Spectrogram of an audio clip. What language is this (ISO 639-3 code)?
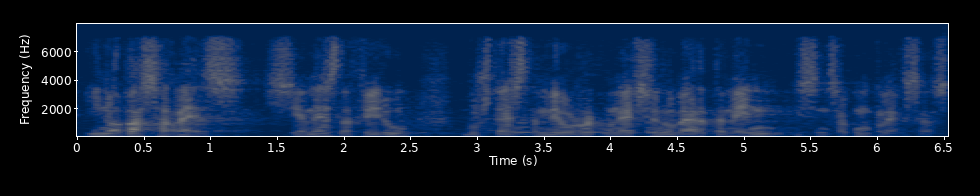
cat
